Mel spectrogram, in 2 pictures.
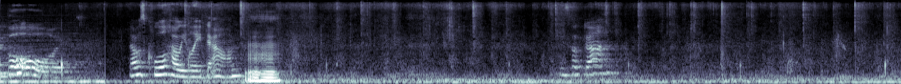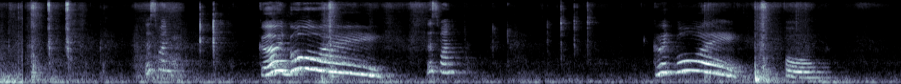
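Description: A woman talks calmly and warmly, close by.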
